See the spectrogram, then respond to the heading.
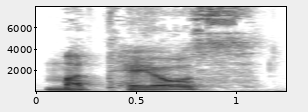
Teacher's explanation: In those two cases, the ä and the u are separated. They're not pronounced like an oi, but as an ä-u. Two separate sounds.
